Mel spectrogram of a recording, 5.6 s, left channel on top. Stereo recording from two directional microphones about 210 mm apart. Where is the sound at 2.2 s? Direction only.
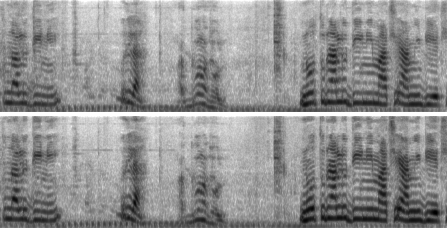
55° left (ahead or behind).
